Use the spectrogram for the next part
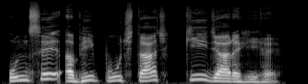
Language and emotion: Hindi, neutral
